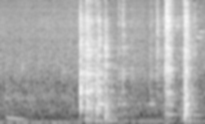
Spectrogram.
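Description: A metal lid clatters against a metal serving tray.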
